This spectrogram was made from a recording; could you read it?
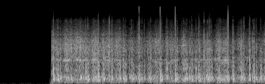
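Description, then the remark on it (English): After a brief silence, a dense, loud barrage of fireworks erupts over the national stadium in Paris at the 2024 Olympics closing ceremony, with rapid overlapping crackles and bangs over a constant roar. “The Paris Olympics went out with a bang as fireworks engulfed Paris's national stadium.”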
